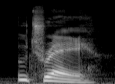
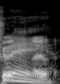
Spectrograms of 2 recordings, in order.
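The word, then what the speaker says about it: outré: That's outre. – Outre. – You have to pronounce the accent that I always have to look up how to type.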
